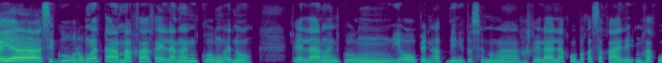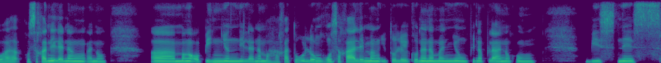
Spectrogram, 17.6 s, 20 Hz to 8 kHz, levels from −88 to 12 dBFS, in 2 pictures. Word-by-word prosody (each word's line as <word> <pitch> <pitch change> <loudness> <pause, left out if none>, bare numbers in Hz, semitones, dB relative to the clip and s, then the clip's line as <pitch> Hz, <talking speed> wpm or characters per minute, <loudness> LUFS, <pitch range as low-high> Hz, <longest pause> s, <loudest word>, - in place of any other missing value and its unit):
Kaya 185 -4 +10
siguro 190 -3 -2
nga, 205 +1 +3 0.3
tama 170 -1 +2
ka. 185 +2 0
Kailangan 170 -3 +1
kong 175 -3 -2
ano, 165 +5 -4 0.5
kailangan 175 +1 0
kong 170 -1 -3 0.4
i-open 165 0 -2
up 160 0 -4
din 170 0 -4
ito 160 -1 -9
sa 180 0 -8
mga 160 -2 -5
kakilala 160 -4 -1
ko 170 - -6
baka 170 0 -6
sakali 150 -4 -2
makakuha 170 -1 -3
ako - - -19
sa 175 - -4
kanila 165 -1 +3
ng 155 -1 +2
ano, 155 -1 -3 0.6
ah, 155 -1 +3
mga 160 0 +3
opinyon 160 -1 +1
nila 145 -1 -1
na 150 - -1
makakatulong 165 +2 -3
kung 175 +1 -2
sakali 165 -2 +1
mang 160 -2 +2
ituloy 165 -1 -4
ko - - -6
na 160 -1 +3
naman 160 0 +2
yung 160 -1 +1
pinaplano 155 -1 -1
kong 155 0 -3 0.7
business. 155 0 -3
165 Hz, 145 wpm, -24 LUFS, 155-175 Hz, 0.7 s, Kaya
